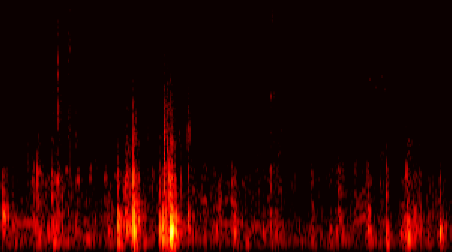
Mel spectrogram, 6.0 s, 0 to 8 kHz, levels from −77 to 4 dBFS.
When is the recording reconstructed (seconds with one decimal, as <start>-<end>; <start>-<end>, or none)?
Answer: none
